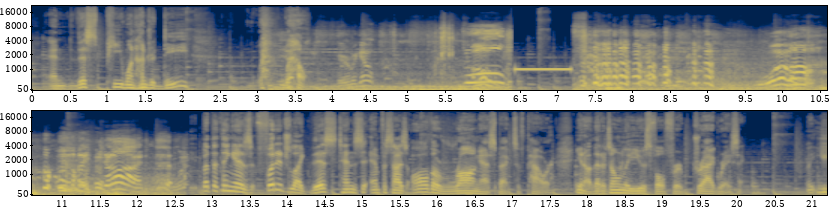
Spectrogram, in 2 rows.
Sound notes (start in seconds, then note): 6.4 beep; 7.3 laughs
